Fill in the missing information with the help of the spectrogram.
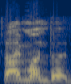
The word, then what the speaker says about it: Raimondo: Raimondo, that's great.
